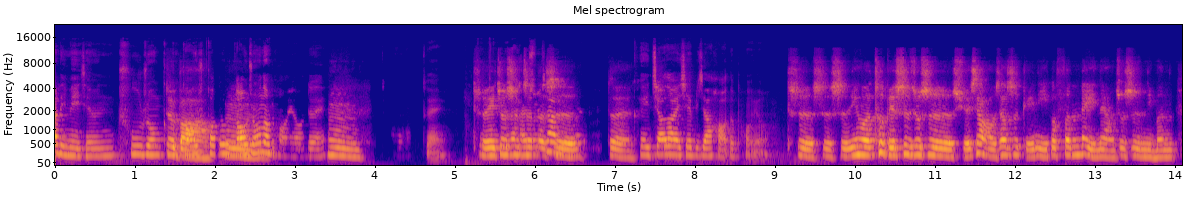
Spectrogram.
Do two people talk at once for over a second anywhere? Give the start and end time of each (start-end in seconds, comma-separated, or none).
1.4-2.7, 5.2-6.5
